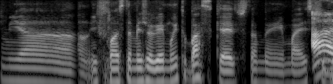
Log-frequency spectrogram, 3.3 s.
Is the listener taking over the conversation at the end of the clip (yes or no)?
no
